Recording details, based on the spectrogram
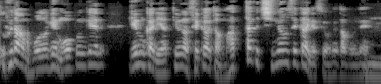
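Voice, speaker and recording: A man speaks at a very fast pace. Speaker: board game podcast host. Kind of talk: casual chat.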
